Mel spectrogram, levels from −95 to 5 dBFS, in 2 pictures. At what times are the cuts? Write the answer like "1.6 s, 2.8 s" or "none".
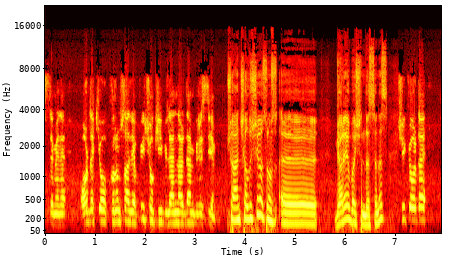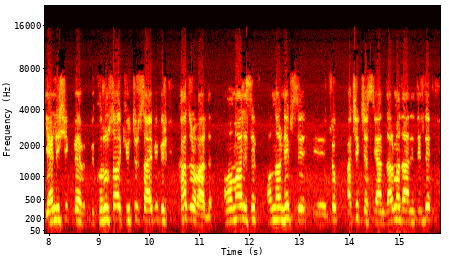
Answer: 3.6 s, 4.7 s, 7.1 s

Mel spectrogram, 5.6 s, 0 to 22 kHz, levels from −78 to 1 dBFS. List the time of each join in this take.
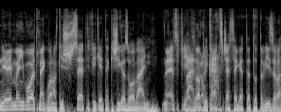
4.4 s

